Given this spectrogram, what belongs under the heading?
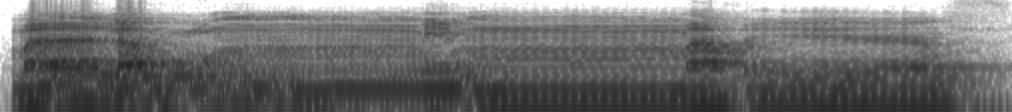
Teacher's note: Begitu juga nun mati, min ketemu mim, maka nunnya didenggamkan, dimasukkan suaranya nun ke suaranya mim.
